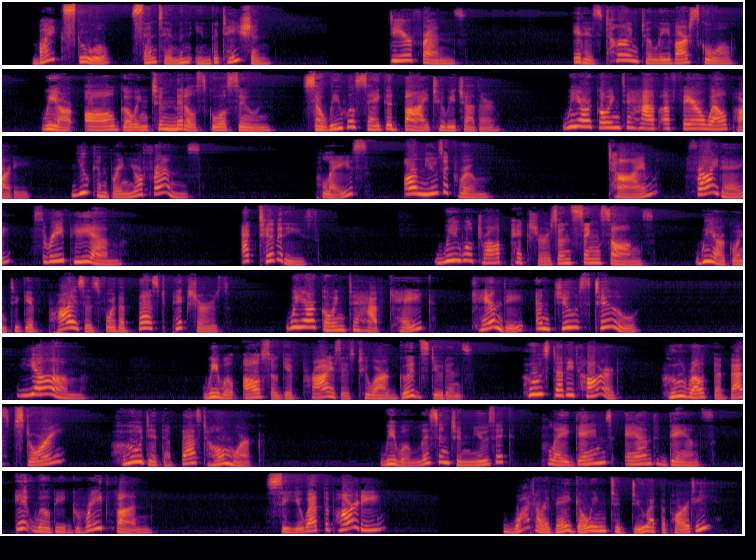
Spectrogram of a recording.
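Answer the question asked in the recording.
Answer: Draw pictures, sing songs, give prizes, eat cake, candy and juice, listen to music, play games and dance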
